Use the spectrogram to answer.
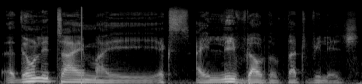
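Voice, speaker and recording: A man's voice: low-pitched, expressive, normal speed, a little mellow. A young Kenyan man hosting a casual podcast, talking with many fillers and repeated words and laughing often. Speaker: podcast host.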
